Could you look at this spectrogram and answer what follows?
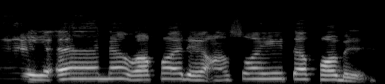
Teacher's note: Buat 6 dulu untuk hamzah, naikkan lidah untuk lam mati.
